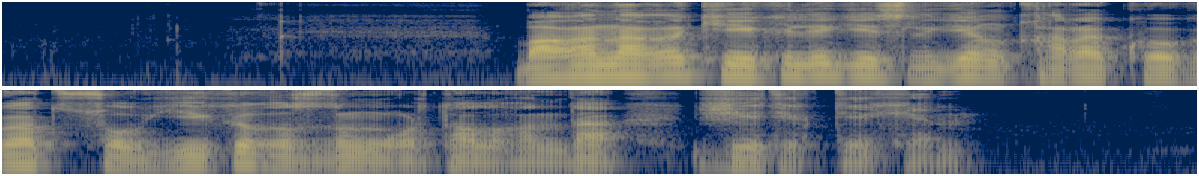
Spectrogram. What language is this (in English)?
Kazakh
